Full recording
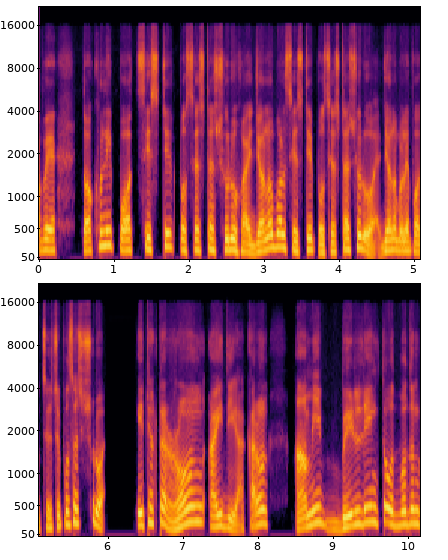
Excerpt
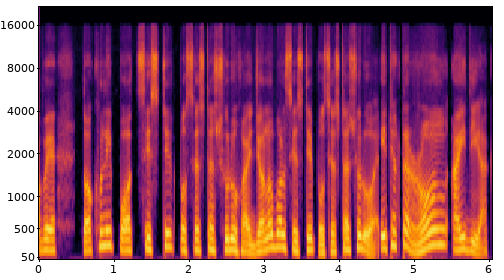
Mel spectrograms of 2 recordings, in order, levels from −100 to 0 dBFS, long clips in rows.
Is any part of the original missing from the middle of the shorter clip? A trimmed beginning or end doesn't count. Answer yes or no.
yes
